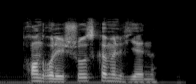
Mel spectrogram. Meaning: to take things as they come, to take the rough with the smooth
- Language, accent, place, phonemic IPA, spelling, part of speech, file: French, France, Lyon, /pʁɑ̃.dʁə le ʃoz kɔm ɛl vjɛn/, prendre les choses comme elles viennent, verb, LL-Q150 (fra)-prendre les choses comme elles viennent.wav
